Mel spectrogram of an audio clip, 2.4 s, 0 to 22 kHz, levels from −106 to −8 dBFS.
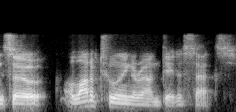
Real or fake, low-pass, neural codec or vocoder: real; 7.2 kHz; none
